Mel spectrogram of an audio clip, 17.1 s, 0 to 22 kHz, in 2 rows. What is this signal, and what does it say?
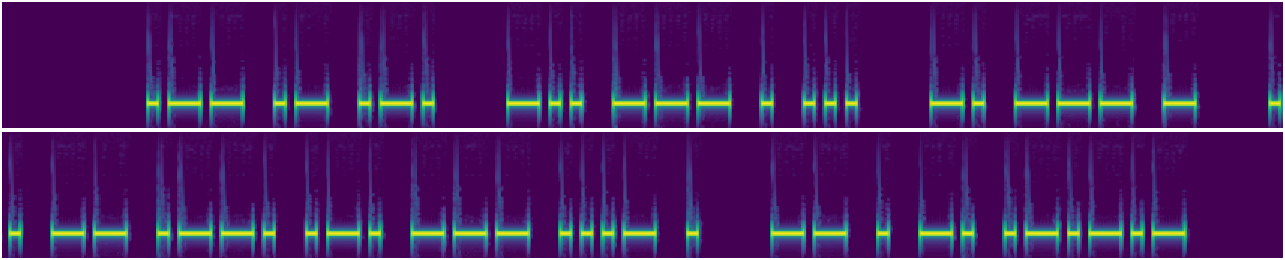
Morse code, heard as a keyed tone, about 17 wpm, 700 Hz. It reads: WAR DOES NOT IMPROVE MEN.
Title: Sentences from Top 1000 Words - Review Part 5 - 17wpm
